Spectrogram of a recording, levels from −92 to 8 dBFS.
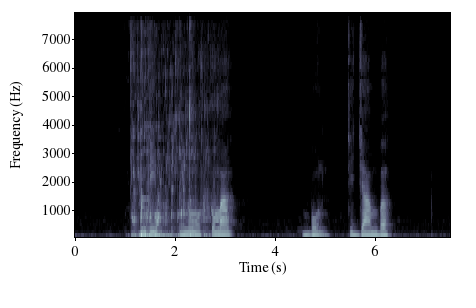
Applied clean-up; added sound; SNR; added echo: none; Liquid; -3 dB; none.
